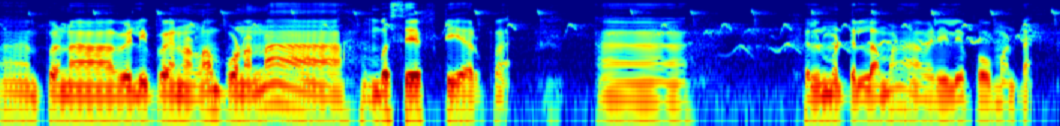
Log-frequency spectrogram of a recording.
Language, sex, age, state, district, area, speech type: Tamil, male, 45-60, Tamil Nadu, Mayiladuthurai, urban, spontaneous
